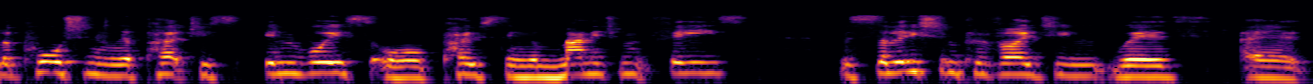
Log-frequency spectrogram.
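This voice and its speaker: Software demo presenter, mid-range voice, informal and explanatory, talking straight to viewers through a walkthrough. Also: medium pitch. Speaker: software demonstrator.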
